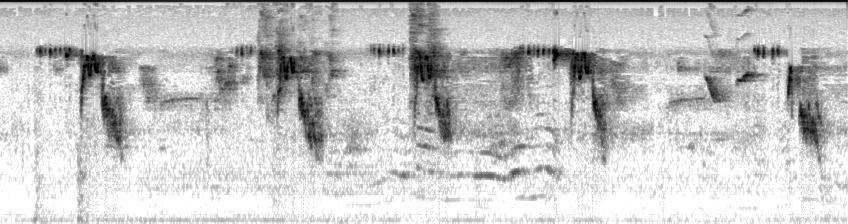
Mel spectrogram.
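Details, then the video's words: Olive-backed tailorbird singing isian (filler) song: a high note followed by a steeply falling slurred whistle, repeated roughly every second. "suara isian, ranting gacor"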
